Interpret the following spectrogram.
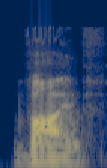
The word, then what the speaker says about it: Vive: like oh yeah it's Vive it rhymes with five it's easy no no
